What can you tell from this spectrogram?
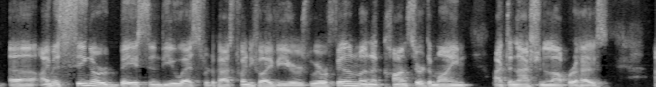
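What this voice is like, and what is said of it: Irish Wexford accent. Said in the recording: “I'm from Wexford Town, as you can tell from the accent.”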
